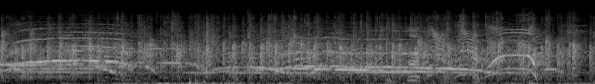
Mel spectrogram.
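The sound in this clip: A comedy show audience in Tampa applauds and cheers without a break, with high whoops and shouting voices riding over a dense, continuous wash of clapping.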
